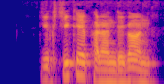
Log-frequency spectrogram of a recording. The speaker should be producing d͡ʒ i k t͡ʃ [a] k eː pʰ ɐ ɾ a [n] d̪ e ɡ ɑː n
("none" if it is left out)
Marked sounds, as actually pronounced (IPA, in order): i, n

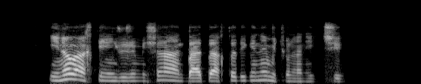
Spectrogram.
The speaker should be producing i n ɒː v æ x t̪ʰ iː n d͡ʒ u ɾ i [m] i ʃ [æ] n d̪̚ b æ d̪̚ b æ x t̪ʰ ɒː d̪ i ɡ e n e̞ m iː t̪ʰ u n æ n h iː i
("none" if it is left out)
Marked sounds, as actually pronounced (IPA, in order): m, æ

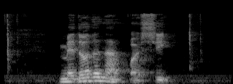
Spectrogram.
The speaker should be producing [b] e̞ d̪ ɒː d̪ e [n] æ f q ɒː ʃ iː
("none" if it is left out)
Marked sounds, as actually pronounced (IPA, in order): m, n

